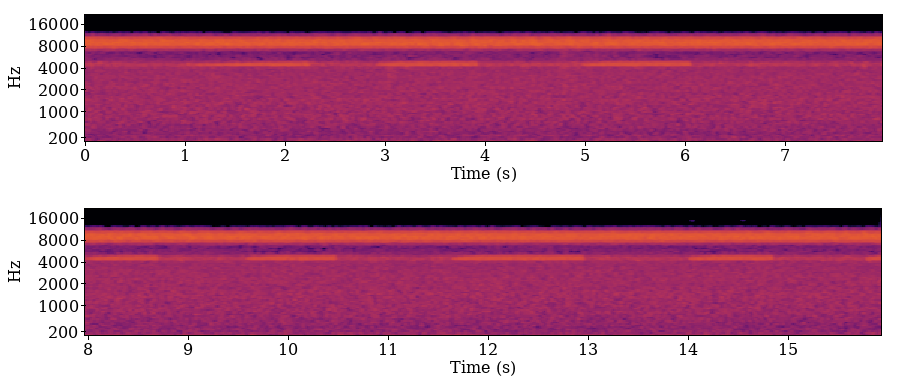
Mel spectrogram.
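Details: Crickets and other insects in a calm forest near the top of a mountain, live recording: a high, thin buzzing trill in bursts of about one second, repeating every one to two seconds over a steady hiss of wind in foliage.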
